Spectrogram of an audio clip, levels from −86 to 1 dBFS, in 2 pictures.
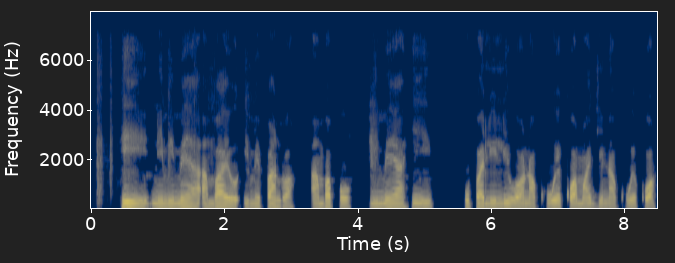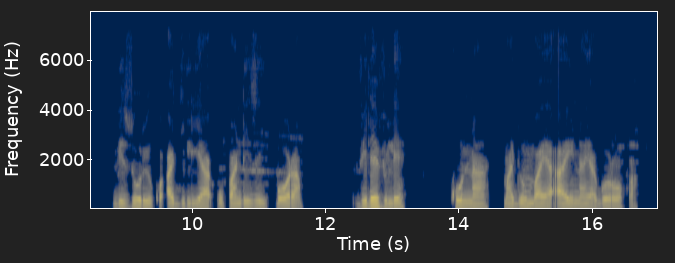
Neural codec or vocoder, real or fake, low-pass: vocoder, 44.1 kHz, 128 mel bands every 512 samples, BigVGAN v2; fake; 7.2 kHz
